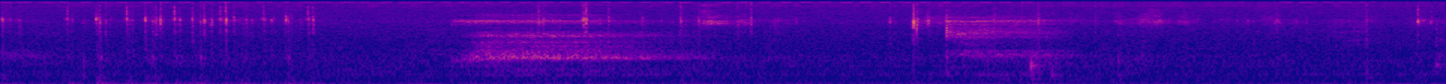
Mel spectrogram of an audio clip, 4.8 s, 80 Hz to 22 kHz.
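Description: Keys tapped on a computer keyboard while entering a file path during a Hadoop 3.1.3 install on Ubuntu, heard as two short bursts of light clicks over steady background hiss.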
